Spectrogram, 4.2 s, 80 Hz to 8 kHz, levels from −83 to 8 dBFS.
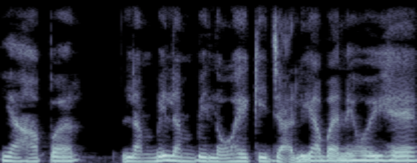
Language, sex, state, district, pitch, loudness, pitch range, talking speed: Hindi, female, Madhya Pradesh, Dhar, 195 Hz, -13 LUFS, 180-210 Hz, 145 wpm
